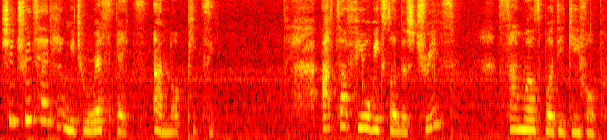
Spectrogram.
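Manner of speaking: usual speaking voice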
